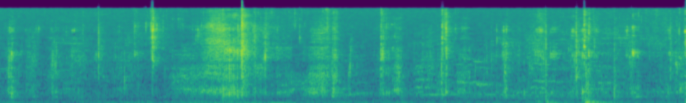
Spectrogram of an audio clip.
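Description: Close-miked mouth sounds of a person eating khichuri by hand: chewing with many small wet clicks and lip smacks. There is a longer, louder stretch about two seconds in.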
